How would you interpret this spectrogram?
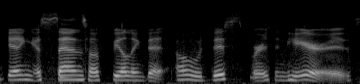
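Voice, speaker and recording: A woman's voice: medium pitch, normal speed, no echo. A woman livestreamer giving casual, murmured and giggly reactions to a game. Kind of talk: casual live game commentary.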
